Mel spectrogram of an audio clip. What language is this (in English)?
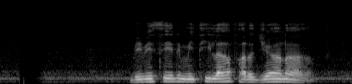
Bangla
